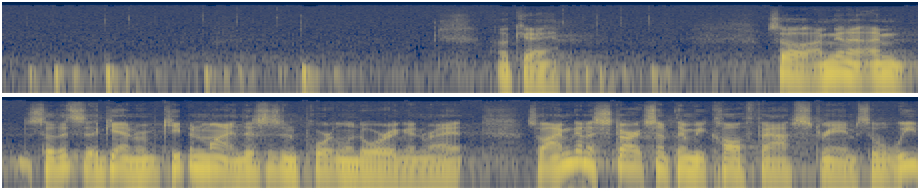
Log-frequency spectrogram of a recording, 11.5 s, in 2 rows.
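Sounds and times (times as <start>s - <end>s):
typing a password on a computer keyboard: 0.0s - 2.2s, 3.6s - 4.2s
speech: 3.1s - 3.6s, 4.8s - 11.4s.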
